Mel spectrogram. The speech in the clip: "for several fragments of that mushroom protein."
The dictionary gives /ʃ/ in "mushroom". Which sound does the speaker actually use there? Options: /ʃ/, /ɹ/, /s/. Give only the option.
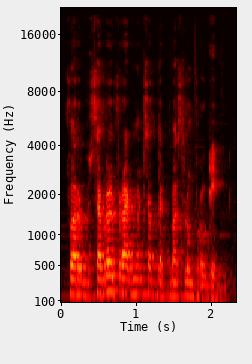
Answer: /s/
